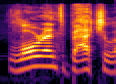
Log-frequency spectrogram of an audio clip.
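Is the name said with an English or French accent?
English. The name is said with English sounds. The speaker calls it wrong.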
